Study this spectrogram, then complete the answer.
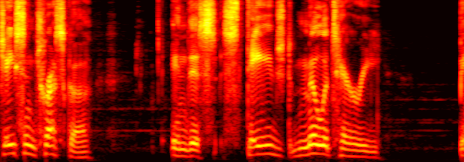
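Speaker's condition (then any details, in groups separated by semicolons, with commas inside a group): No condition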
